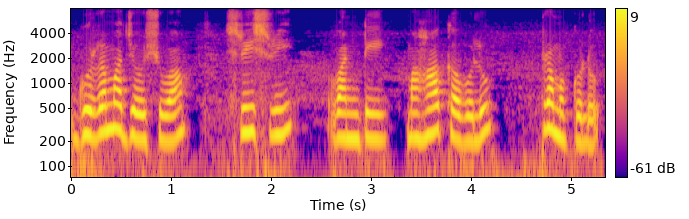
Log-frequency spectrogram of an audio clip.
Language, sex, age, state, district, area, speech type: Telugu, female, 18-30, Andhra Pradesh, Annamaya, rural, spontaneous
